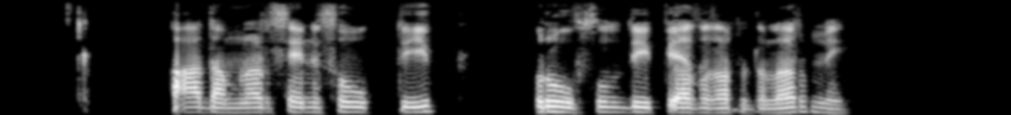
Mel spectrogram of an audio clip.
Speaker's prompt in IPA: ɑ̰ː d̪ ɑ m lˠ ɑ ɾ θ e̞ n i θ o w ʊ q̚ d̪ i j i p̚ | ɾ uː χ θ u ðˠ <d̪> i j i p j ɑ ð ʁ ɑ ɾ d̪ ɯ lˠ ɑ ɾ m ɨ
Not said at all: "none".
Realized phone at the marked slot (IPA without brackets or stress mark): d̪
